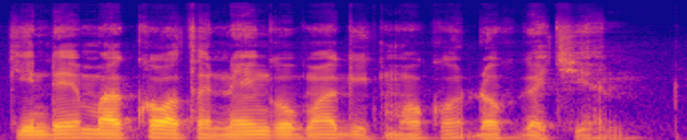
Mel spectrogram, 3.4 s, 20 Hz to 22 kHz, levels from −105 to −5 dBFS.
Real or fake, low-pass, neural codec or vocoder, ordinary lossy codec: fake; 19.8 kHz; vocoder, 44.1 kHz, 128 mel bands, Pupu-Vocoder; none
